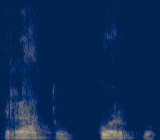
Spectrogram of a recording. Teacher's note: nunca vai ser o r como o r caipira nosso que a gente diz R retroflexo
